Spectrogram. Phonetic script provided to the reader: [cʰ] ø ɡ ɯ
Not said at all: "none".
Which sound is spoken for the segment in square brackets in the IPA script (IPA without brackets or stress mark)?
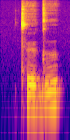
t̪ʰ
